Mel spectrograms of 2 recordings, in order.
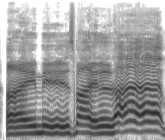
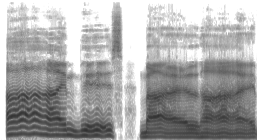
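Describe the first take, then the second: First: High, slow, showstopper finish; sing-speak it like a big finale; hammed-up showstopper ending; big belted ending. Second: Very slow, stretched-out line; plain slow read; drawn out. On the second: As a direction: draw every word out slowly. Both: Shown as a demonstration. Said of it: "instead of".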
